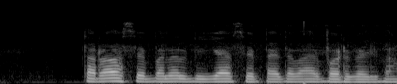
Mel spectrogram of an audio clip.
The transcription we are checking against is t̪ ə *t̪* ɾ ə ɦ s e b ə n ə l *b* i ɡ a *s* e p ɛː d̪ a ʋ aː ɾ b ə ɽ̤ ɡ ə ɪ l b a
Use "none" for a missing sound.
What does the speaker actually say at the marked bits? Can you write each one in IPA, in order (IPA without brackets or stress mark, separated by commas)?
none, b, s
